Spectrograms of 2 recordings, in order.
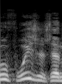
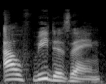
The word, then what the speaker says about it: auf Wiedersehen: Actually, the word you have in mind is pronounced auf Wiedersehen.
